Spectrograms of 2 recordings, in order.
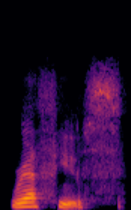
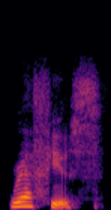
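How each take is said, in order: First: The word ends with a hissing S sound. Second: The word ends with a hissing S sound.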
